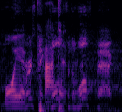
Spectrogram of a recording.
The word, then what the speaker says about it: Moya: Moya m-o-y-a-dash cotton c-o-t-t-o-n so it's a Moya is what you're hearing us pronounce 853 remaining in this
